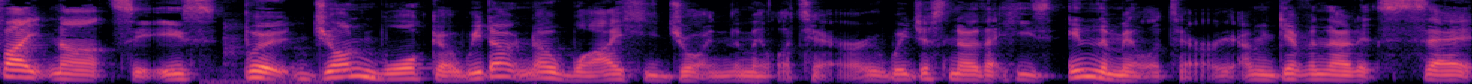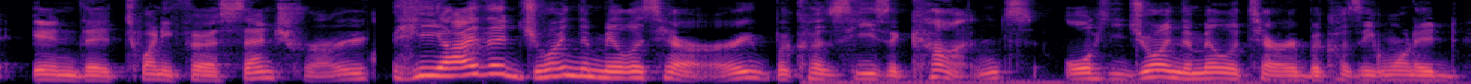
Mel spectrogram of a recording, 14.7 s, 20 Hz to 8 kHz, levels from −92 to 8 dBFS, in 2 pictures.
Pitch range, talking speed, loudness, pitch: 120-175 Hz, 195 wpm, -30 LUFS, 140 Hz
